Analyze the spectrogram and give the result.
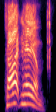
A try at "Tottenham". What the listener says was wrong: Also Tottenham. There's no H.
